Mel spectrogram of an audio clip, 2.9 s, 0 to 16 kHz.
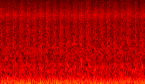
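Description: A light propeller aircraft engine drones steadily at close range in Microsoft Flight Simulator 2020, a constant even hum with no changes in pitch or voices.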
